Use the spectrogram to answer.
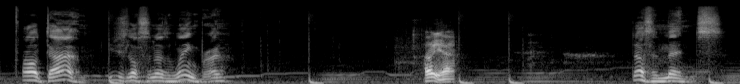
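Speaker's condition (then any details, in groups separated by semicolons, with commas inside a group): No condition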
